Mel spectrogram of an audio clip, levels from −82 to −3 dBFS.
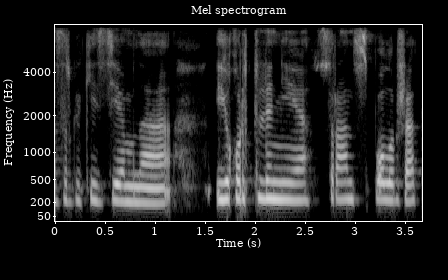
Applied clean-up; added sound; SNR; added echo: none; none; none; none.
